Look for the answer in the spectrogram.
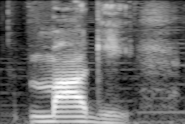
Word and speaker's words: Magee: It's pronounced Moggy, M-A-G-E-E.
